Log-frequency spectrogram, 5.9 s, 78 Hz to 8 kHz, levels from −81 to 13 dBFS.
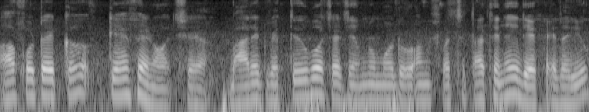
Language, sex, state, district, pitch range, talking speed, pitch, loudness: Gujarati, male, Gujarat, Gandhinagar, 120-150 Hz, 185 wpm, 130 Hz, -17 LUFS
